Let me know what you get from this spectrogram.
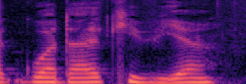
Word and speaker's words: Guadalquivir: Ich glaube, ich habe Guadalquivir gesagt, es ist aber der Guadalquivir. Ich hoffe, ich habe es richtig ausgesprochen.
